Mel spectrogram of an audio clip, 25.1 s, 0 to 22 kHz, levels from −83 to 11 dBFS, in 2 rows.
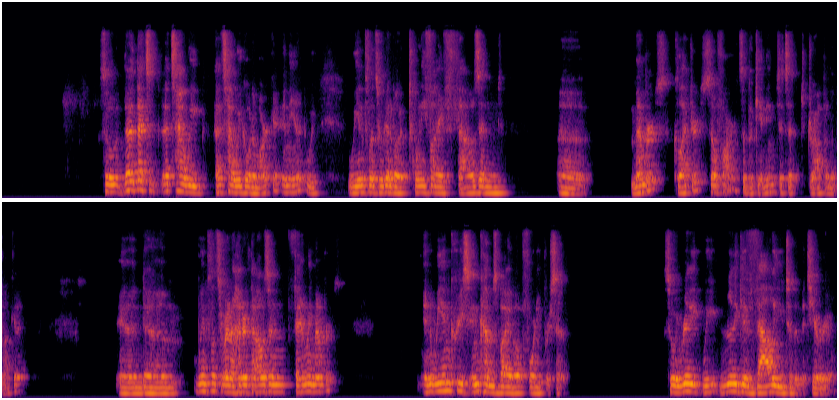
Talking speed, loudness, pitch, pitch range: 160 wpm, -21 LUFS, 130 Hz, 115-145 Hz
